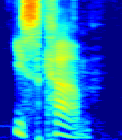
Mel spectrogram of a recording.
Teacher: One language that many of you may be familiar with that has a different syllable structure is Spanish, where S is not allowed to be hanging out on the edge of a syllable like that, typically. So you get an epenthetic vowel, or a prosthetic vowel, technically, e, that goes on the front and makes the valid syllable structure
